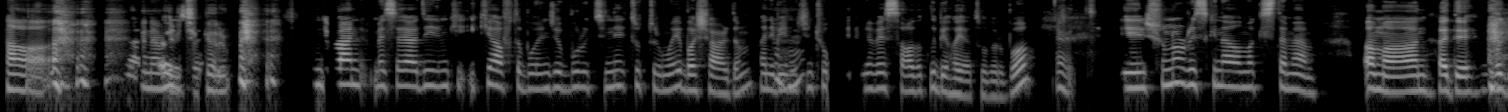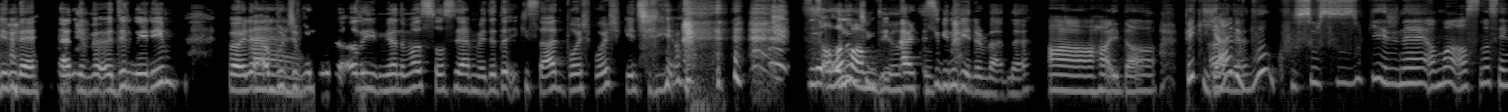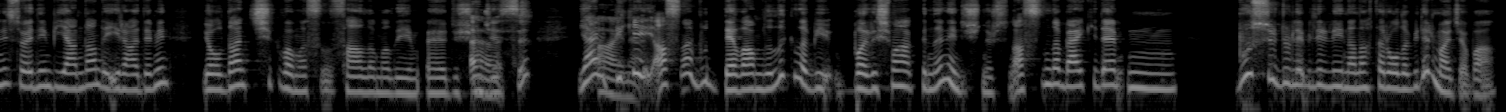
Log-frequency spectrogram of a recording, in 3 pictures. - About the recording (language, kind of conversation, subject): Turkish, podcast, Küçük alışkanlıkları kalıcı hâle getirmenin yolu nedir, ne önerirsin?
- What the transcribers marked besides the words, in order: chuckle; chuckle; other background noise; drawn out: "Aman"; chuckle; chuckle; laughing while speaking: "geçiriyim"; chuckle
